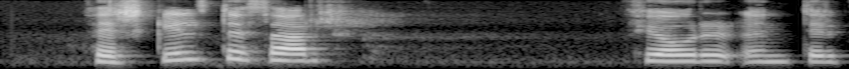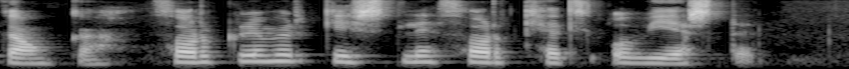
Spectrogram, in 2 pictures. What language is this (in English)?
Icelandic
